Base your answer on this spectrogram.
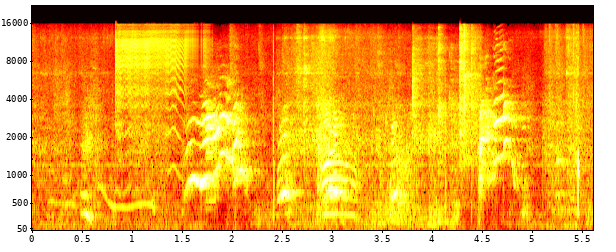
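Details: Red Shiba Inu female puppy, 43 days old, at a breeder: high whining whimpers and squeaky yelps, rising and falling, several in quick succession, with faint background noise.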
